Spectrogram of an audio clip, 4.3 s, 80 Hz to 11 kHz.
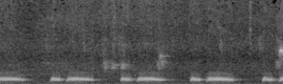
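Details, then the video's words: Low, rounded coos of a spotted dove repeated in rhythmic pairs, a brief note then a longer mellow one, about once a second. Faint high chirps sound in the background. "Tổng hợp tiếng chim cu gáy hay năm 2018"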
